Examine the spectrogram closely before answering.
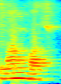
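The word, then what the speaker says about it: number: তাহলে ইটা আকার হয়ে যায় তাহলে এটা হচ্ছে নাম্বার তাহলে এখানে ন উচ্চারণ আসছে বচ্চার আসছে তাহলে শব্দের মধ্যে আমরা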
